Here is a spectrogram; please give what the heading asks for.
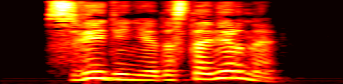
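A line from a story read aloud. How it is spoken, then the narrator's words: Sharp question. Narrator (Russian): Гитлер резко спросил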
